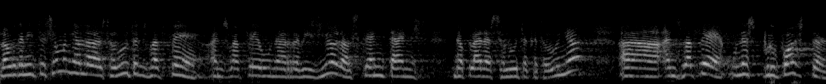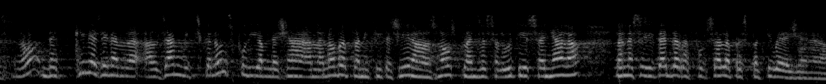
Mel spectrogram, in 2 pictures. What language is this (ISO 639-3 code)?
cat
